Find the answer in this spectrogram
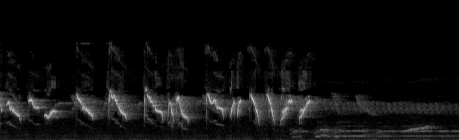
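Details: White-eye (pleci) of the fighter type in vigorous song: a fast run of piercing, high, looping chirps that breaks off into faint steady whistled tones at the end.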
